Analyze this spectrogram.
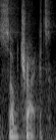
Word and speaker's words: SBTRKT: track, this group out of the UK called Subtract. spelt interestingly. How do they spell it?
